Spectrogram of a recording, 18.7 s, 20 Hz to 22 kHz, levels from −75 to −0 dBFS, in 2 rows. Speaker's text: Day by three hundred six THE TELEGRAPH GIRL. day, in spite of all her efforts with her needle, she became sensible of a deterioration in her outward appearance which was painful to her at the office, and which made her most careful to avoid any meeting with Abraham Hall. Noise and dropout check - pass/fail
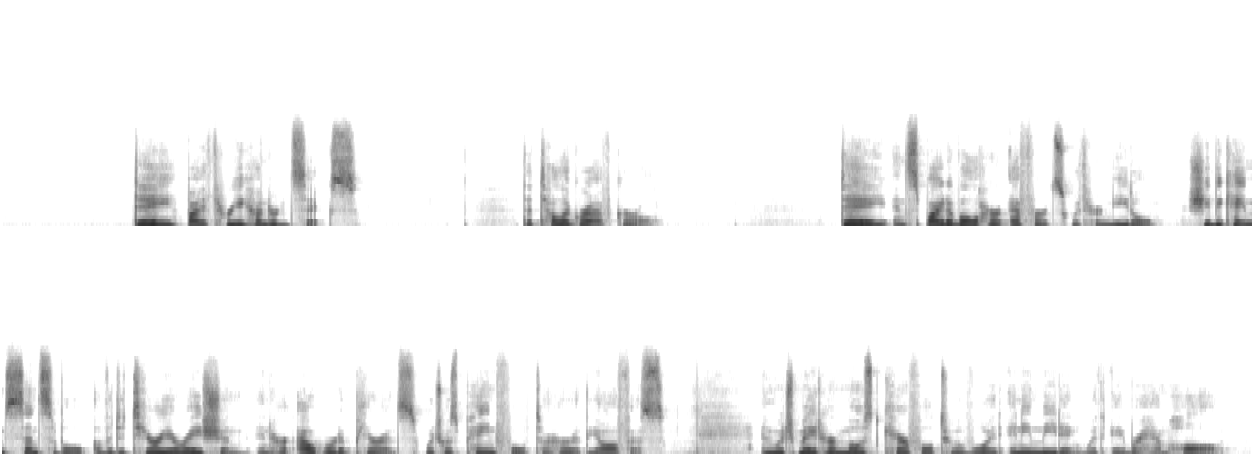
pass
